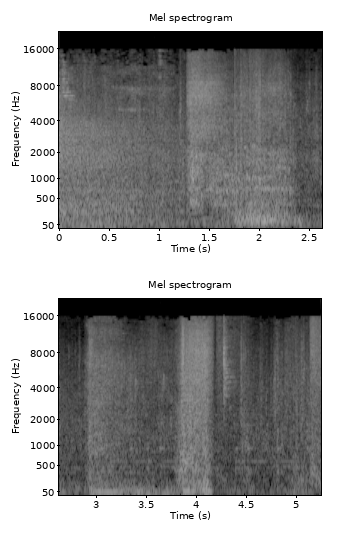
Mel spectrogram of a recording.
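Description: Fiery spell blasts burst and crackle in a game fight.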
